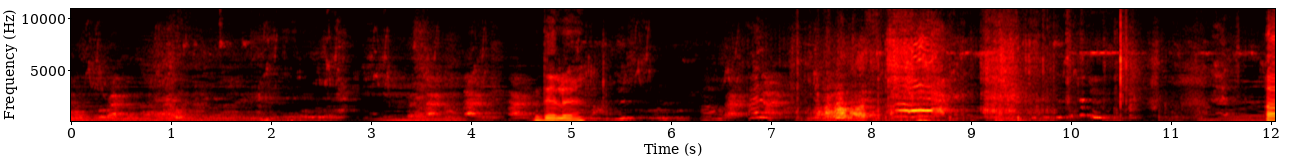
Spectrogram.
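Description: Dogs in a training session, one chasing a person, bark, yip and whimper in loud close bursts while several people talk and call out over them.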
